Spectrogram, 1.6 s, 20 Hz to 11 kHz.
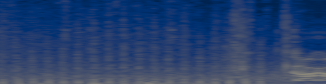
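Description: Call of Duty MW2 gunfire in a multiplayer match, rapid rhythmic bursts of automatic shots at moderate distance, mixed with a voice and game sounds and swelling briefly at the end.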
